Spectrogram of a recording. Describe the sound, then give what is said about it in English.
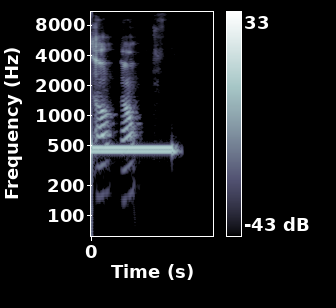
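Steady telephone line tone on an outgoing call, a single unbroken mid-pitched hum lasting a little over a second before cutting off, with a voice talking over its first half. “And the phone's ringing right now.”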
